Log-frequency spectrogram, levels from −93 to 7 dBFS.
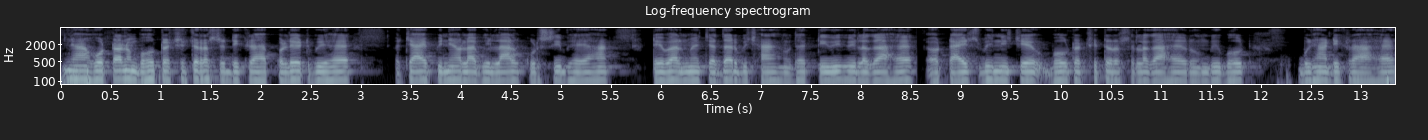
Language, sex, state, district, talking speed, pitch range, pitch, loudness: Hindi, male, Chhattisgarh, Balrampur, 220 wpm, 105-110 Hz, 110 Hz, -33 LUFS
